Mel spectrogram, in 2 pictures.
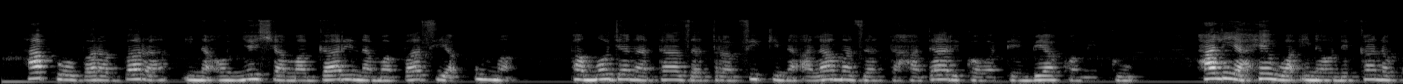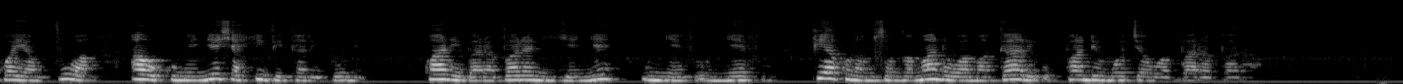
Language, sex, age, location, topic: Swahili, female, 36-49, Nairobi, government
